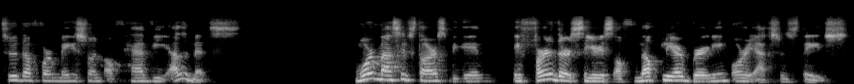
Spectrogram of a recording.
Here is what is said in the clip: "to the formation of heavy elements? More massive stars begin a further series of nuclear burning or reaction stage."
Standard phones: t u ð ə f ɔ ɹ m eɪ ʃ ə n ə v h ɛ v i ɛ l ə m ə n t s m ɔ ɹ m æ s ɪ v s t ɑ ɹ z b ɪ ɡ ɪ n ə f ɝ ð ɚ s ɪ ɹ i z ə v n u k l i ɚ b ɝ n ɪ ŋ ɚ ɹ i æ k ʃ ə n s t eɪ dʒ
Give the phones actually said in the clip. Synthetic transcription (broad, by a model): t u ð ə f ɔ ɹ m eɪ ʃ ə n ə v h ɛ v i ɛ l ə m ə n t s m ɔ ɹ m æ s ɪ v s t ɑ ɹ s b ɪ ɡ ɪ n ə f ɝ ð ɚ s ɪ ɹ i s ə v n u k l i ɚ b ɝ n ɪ ŋ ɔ ɹ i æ k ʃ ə n s t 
